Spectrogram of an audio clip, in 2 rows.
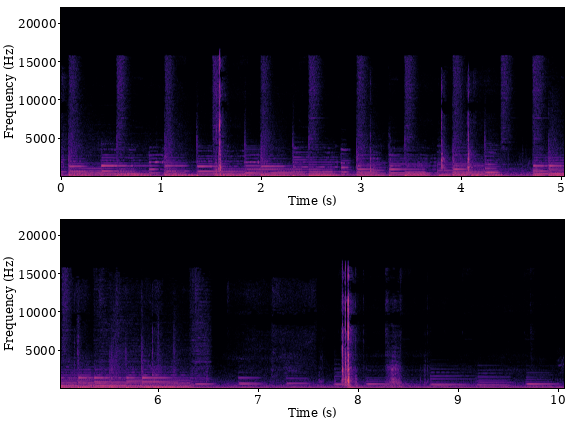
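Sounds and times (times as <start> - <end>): background music: 0.0 - 10.0
plastic click: 1.5 - 1.7, 7.8 - 8.1.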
